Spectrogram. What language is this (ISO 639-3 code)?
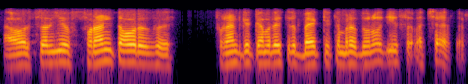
urd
